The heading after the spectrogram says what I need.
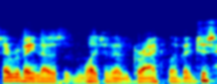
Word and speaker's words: Dracul: you that the actually the name Dracula um is a uh bit of a mispronunciation of dracul son of the Dracula okay which is of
